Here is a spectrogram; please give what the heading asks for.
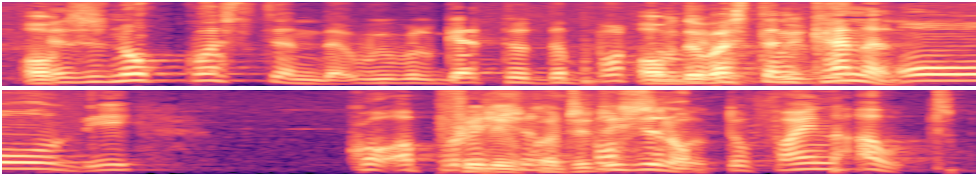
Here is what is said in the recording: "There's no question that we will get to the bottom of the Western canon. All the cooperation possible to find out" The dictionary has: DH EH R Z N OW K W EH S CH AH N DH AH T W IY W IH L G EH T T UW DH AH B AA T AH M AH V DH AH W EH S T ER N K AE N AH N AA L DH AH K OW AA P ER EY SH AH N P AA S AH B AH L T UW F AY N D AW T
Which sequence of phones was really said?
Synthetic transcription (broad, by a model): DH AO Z N OW K W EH S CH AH N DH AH T W IY W IH L G EH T T UW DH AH B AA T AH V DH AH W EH S T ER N K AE N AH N AA L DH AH K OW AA P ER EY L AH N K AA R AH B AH N T UW F AY N D AW T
